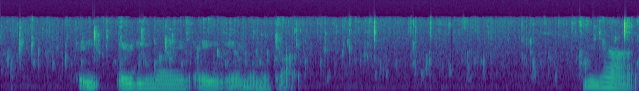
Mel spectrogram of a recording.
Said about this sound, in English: Hey, I hope you guys hear the rain outside. In fact, I have my own beautiful, like, little waterfall, if you will. If you want to call it a waterfall.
